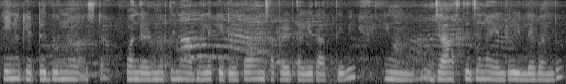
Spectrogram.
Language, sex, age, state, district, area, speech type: Kannada, female, 18-30, Karnataka, Koppal, urban, spontaneous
